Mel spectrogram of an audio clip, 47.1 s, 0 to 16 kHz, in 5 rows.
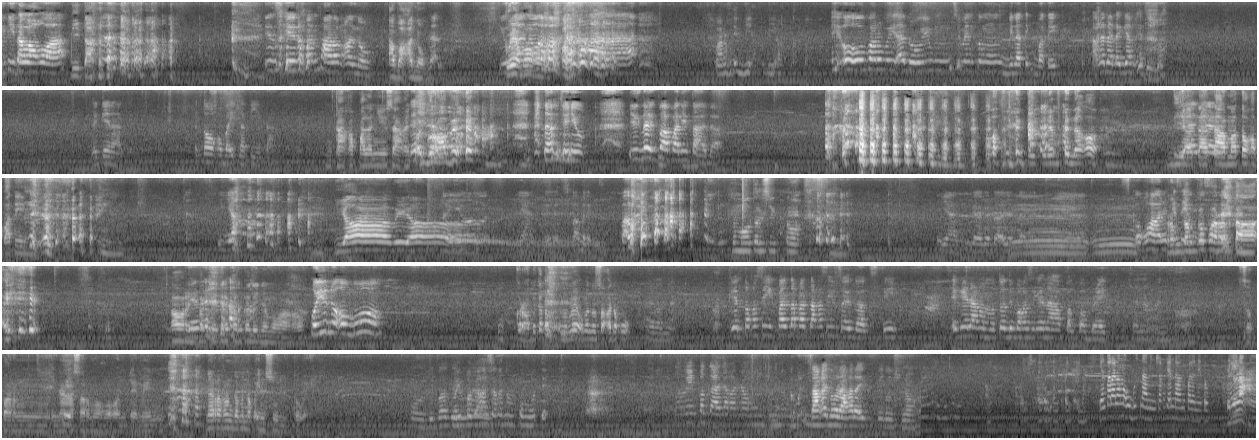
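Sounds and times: woman laughing: 0:03.8 - 0:04.9, 0:15.6 - 0:17.4, 0:44.5 - 0:45.9
person shrieking laugh: 0:15.6 - 0:16.9.

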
